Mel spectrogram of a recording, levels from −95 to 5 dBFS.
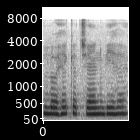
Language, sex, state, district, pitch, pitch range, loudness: Hindi, male, Jharkhand, Ranchi, 190 Hz, 185-195 Hz, -13 LUFS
